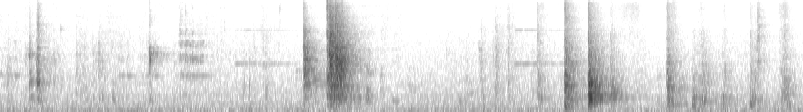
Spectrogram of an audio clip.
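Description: A few scattered knocks and clunks from a microwave oven being handled and its door worked, the loudest about three seconds in and another pair near six seconds.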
